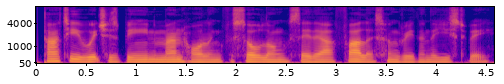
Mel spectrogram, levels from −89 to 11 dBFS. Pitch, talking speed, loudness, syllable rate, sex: 115 Hz, 275 wpm, -19 LUFS, 5.7 syllables/s, male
